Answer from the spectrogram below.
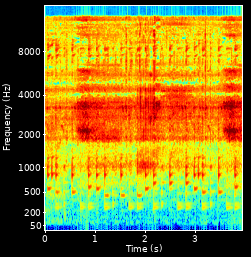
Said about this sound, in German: man hört ein Schnarchen. Und das ist das Küken im Ei, das gerade schläft.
